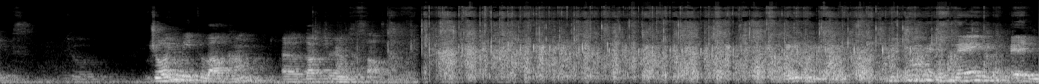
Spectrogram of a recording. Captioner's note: applause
